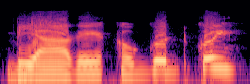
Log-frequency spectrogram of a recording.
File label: leave me alone, cebuano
